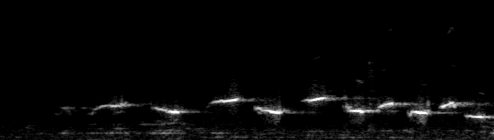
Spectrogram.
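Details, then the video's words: White-rumped shama, Medan type, singing a lure phrase meant to make other birds sing: a quick string of sweet, high whistled notes alternating slightly in pitch, about five per second. "Real Pancingan Murai Batu Medan Super"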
